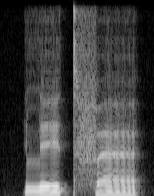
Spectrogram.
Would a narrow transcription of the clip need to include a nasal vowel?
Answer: no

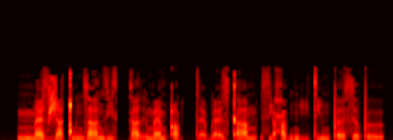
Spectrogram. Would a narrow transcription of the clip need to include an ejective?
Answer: yes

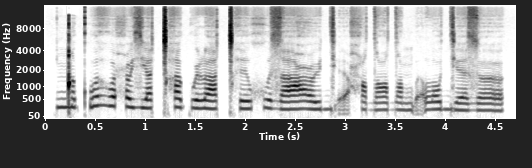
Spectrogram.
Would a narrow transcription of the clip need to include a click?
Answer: yes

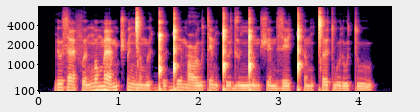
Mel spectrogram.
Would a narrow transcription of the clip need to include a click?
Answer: yes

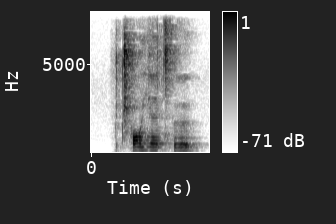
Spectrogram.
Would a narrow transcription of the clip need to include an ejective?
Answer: yes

